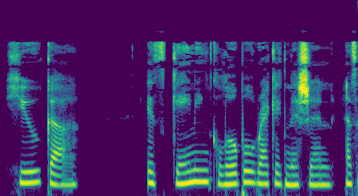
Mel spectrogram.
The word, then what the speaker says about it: hygge: Huga, pronounced Huga, is gaining global recognition as a happiness, togetherness, and wellness concept.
